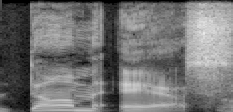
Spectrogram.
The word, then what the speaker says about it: Dumas: D-U-M-A-S. Of course, the French pronounce it a little bit differently, Dumas. But at 12 years of age, I was convinced that this was the correct pronunciation.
